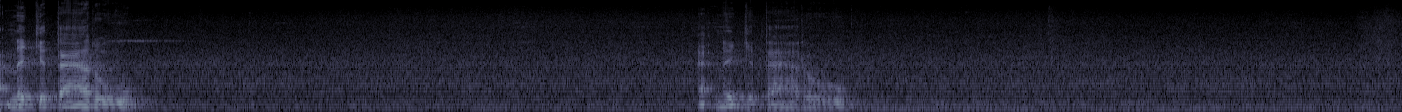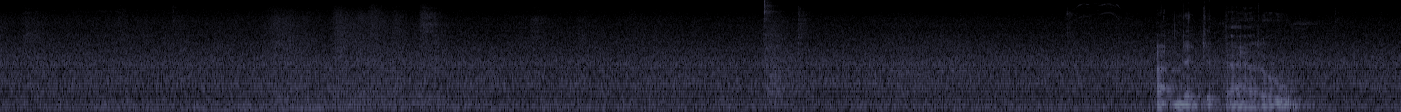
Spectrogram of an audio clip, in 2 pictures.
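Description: A man chants in short bursts into a microphone, with long pauses between.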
